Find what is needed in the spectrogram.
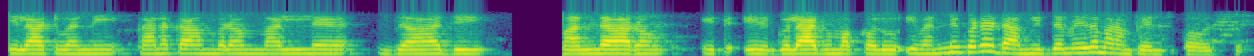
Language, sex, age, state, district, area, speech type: Telugu, female, 60+, Andhra Pradesh, Krishna, rural, conversation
